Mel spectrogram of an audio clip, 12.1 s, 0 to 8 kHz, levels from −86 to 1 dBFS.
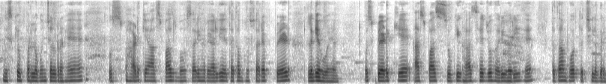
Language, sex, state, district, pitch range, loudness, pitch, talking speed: Hindi, male, Maharashtra, Solapur, 120-135 Hz, -25 LUFS, 125 Hz, 190 wpm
